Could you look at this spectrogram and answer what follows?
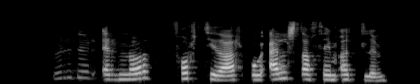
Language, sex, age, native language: Icelandic, female, 20-29, Icelandic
